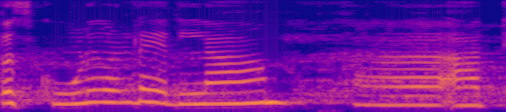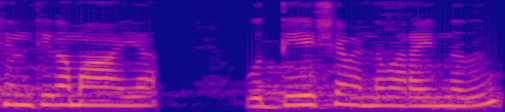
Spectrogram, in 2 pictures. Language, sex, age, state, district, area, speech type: Malayalam, female, 30-45, Kerala, Thiruvananthapuram, urban, spontaneous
